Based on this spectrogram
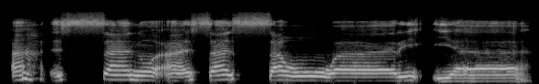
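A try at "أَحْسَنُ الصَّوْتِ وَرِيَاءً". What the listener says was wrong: Saunya pendek. Sau gitu Bu. Nggak ada yang panjang. Sanya panjang di sini. Sau. Saya panjang yang pertama. Yang kedua pendek ya lagi Bu. Ahsanu asasawari ya.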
